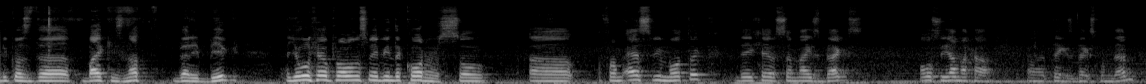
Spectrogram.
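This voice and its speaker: Serbian accent guy chatting casually about bikes, mellow voice, bit of background noise. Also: high-pitched, steady tone, normal speed. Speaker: motorcycle reviewer, host. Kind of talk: casual unscripted vlog talk.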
